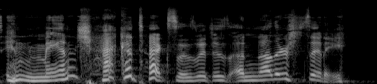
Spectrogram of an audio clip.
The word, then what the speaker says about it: Manchaca: It's in Manchaca, Texas, which is another city. And it's not pronounced the same way as the road.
